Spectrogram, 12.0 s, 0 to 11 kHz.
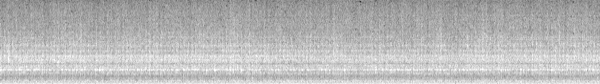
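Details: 2002 Chevy 2500HD LB7 Duramax diesel cold-started at 5°F on Merchant high idle, Airdog lift pump, PPE boost valve, resonator delete; loud steady drone at even raised idle, firm low tone, no misses — normal cold high idle.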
